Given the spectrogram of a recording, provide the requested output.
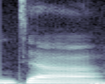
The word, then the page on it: ntxaa: Mixtec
